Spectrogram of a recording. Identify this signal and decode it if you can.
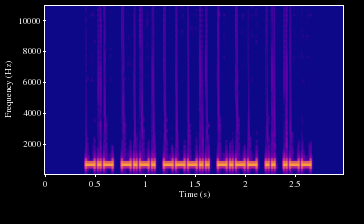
Morse code, heard as a keyed tone, about 40 wpm, 700 Hz. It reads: KC8YIW
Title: USA Call Signs - 6 Characters - Repeated 3x - 40wpm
